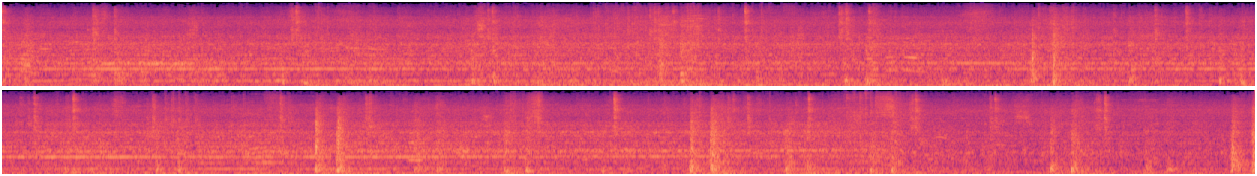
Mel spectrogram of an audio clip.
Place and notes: Tokyo, Nishiwaseda district, Toden Arakawa Line - ride on the only tram line in tokyo
the tram was an rather old, small car. operated manually with a lever, rolling noisily across the city. conversations of passengers, announcements from the speakers (on all public transport in Japan announcements are made by the driver with a headset, along with the prerecorded massages), creaking and swishes of the car, street noise.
